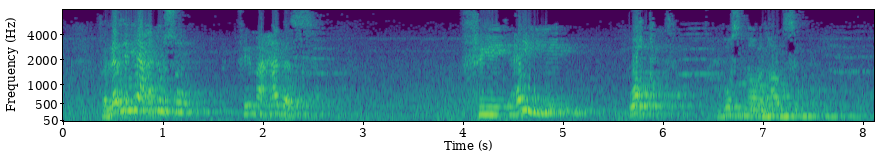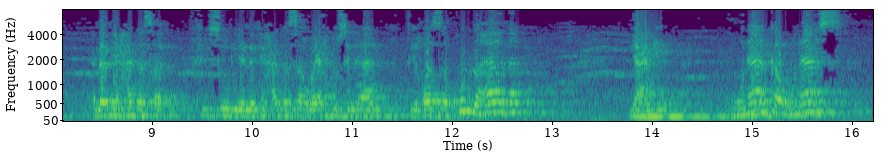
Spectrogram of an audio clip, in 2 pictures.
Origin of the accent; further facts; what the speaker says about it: Egypt; الثانوية العامة في ثالثة ثانوي يعني عندنا في مصر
